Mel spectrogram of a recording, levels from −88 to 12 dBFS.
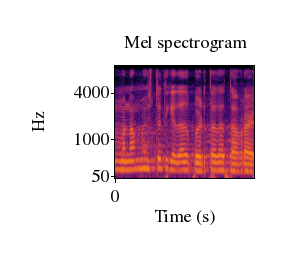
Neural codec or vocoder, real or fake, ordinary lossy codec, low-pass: none; real; none; 7.2 kHz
